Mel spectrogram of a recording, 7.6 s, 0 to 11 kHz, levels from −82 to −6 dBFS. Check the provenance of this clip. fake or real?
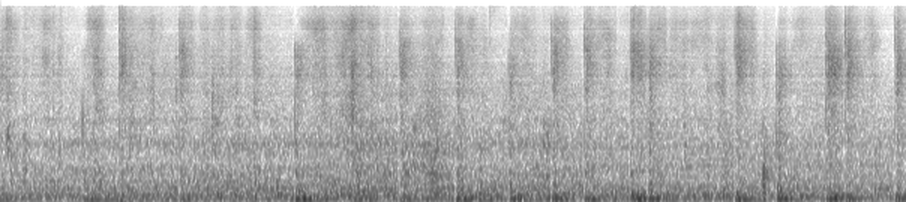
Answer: fake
